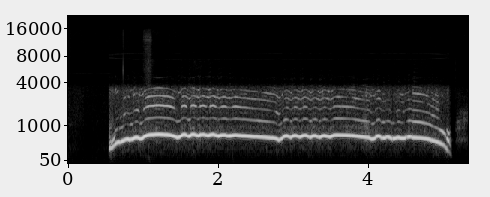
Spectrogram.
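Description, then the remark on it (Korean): A voice imitates a present-day police car siren: one long, loud, steady wail that rises quickly at the start, holds a buzzy high pitch for about four seconds with slight wobbles, then drops away at the end. “다음 경찰차 요즘 네네.”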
